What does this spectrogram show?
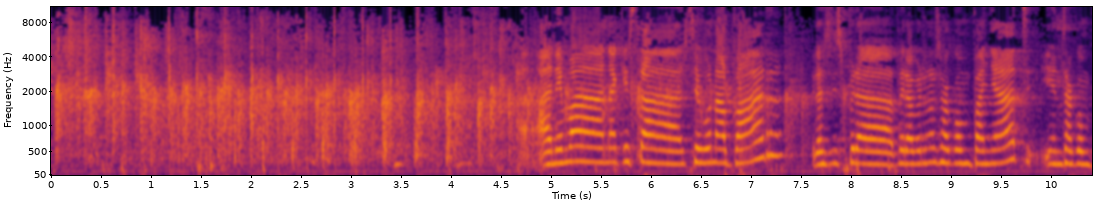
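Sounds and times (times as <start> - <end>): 
audience applause: 0.0 - 6.2, 6.9 - 7.7
speech: 4.9 - 10.3.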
